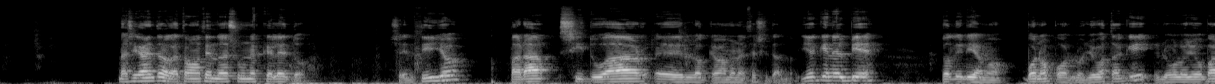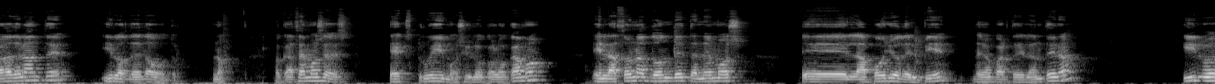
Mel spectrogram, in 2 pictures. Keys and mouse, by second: 0.4 g, 1.6 click, 2.2 right click, 2.6 shift+middle click, 3.2 right click, 4.0 ctrl+alt+s, 5.0 click, 5.7 right click, 6.2-14.7 shift+middle drag, 14.7 right click, 16.1 e, 18.1 click.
